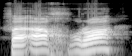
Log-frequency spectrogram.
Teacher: را کے اوپر زبر ہے تو را کو موٹا کرنا ہے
